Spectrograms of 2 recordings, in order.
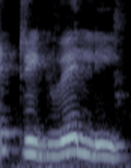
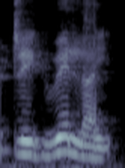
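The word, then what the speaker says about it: Trygve Lie: और पहले इसको जो सेक्रेटरी जनरल थे वो थे ट्रिगवे ली या फिर ट्रिगवे लाई, दोनों पढ़ सकते हैं, दोनों ही करेक्ट है प्रोनाउंसिएशन के अकॉर्डिंग। ठीक है।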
